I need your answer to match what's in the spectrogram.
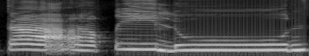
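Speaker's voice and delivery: slow drawn-out tajweed recitation, vowels held; Quran recitation. Shown as a demonstration. Tajweed teacher reciting a verse for students, slow melodic recitation. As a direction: chant each word with its lengthening. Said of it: "قاف heavy".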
